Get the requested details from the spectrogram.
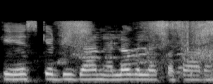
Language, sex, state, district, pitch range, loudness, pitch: Hindi, female, Bihar, Sitamarhi, 220-235 Hz, -16 LUFS, 225 Hz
